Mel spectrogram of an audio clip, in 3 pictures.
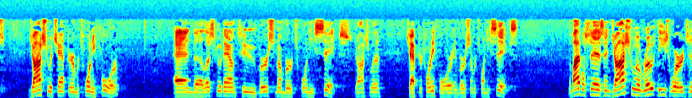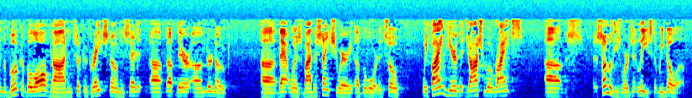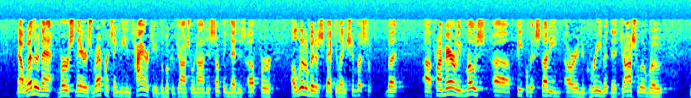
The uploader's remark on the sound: Ketha Heights Baptist Church ~ Live Broadcast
